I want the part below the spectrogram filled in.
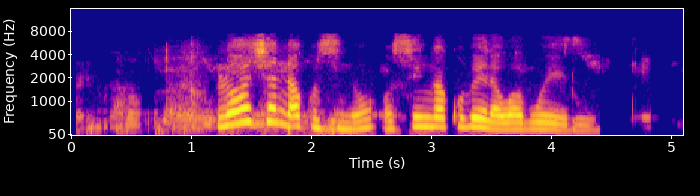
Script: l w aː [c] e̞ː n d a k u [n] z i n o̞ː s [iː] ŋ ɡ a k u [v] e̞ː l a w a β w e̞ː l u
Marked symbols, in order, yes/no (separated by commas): yes, no, yes, no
